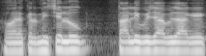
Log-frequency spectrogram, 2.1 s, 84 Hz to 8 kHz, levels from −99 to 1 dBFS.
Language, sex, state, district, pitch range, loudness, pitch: Bhojpuri, male, Bihar, Muzaffarpur, 130-140 Hz, -15 LUFS, 135 Hz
